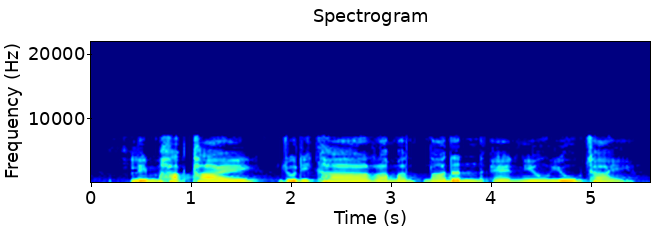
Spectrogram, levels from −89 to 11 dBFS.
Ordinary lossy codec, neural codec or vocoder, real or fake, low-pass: none; none; real; 7.2 kHz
